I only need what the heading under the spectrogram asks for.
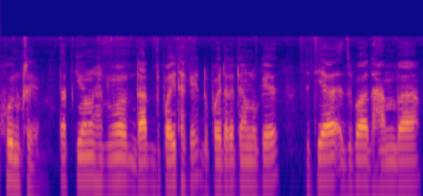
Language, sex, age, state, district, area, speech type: Assamese, male, 30-45, Assam, Dhemaji, rural, spontaneous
